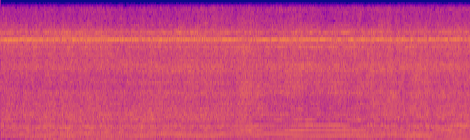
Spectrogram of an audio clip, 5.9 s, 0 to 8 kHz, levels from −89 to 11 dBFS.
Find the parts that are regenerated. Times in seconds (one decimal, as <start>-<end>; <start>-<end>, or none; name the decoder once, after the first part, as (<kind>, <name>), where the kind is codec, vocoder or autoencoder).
4.4-5.4 (codec, HILCodec)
